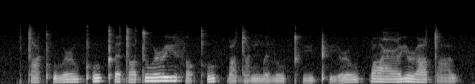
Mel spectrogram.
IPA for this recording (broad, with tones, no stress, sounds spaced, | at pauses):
tˤ u˩ kʼ u˩˧ ɹ u˧ kʼ u˥ kʼ ə˧ t ɔ˧ t u˥ ɹ y˥ θ ɔ˩ kʼ u˧˥ k͡p ə˩ dˤ y˩ ŋ͡m ə˩ ð u˩˧ kʰ y˩˧ pʼ y˩ ɹ u˧˥ k͡p ɔ˥ ʕ y˧˥ ɹ u˧ tˤ u˩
